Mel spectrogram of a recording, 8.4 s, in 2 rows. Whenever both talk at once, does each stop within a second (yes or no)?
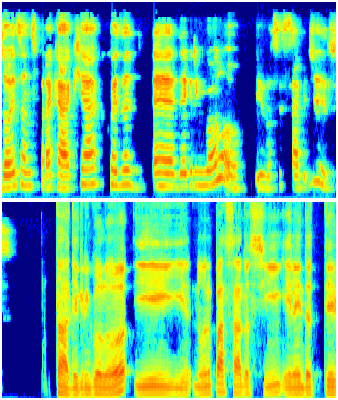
yes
